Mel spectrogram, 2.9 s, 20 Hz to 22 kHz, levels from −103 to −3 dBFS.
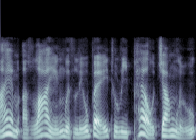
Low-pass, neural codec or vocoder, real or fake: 7.2 kHz; codec, 24 kHz, 3.1 kbps, DualCodec; fake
